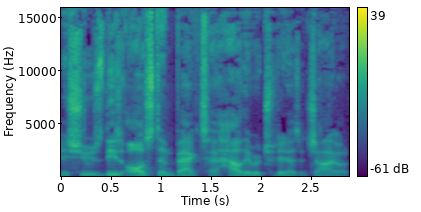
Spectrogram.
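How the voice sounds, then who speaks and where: A man's very deep, low voice with ordinary pitch variation, on a very clean recording with a silent background. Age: 20s. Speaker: vlogger. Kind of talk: personal monologue. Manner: casual.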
